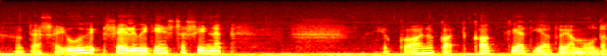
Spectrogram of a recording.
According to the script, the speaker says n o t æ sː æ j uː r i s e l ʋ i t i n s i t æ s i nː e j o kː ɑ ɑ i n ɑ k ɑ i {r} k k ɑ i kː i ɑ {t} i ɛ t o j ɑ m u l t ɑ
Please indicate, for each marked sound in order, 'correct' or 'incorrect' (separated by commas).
incorrect, correct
